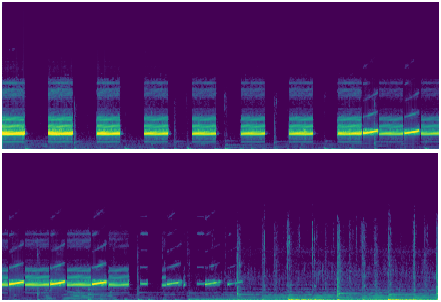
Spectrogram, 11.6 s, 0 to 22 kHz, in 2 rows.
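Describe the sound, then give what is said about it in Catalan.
A firefighter's breathing apparatus low-air warning, signalling 150 of air left, sounds as a loud, high-pitched electronic beeping, first in regular pulses, then a faster warbling tone, before fading into rumbling noise and muffled activity. “Si et pita una alarma, vol dir que et queda 150.”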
